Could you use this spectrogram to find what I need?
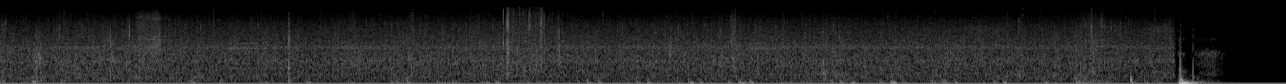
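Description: Outdoors, a soft breeze stirs the forest.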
